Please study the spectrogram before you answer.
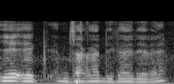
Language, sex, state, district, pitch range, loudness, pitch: Hindi, male, Arunachal Pradesh, Papum Pare, 130-145 Hz, -19 LUFS, 140 Hz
